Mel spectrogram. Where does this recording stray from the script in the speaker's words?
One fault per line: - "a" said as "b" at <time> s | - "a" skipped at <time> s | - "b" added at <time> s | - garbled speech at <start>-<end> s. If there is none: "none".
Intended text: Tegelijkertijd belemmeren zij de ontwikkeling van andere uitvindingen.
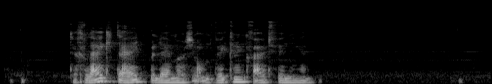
- "zij" skipped at 1.9 s
- "van andere" skipped at 2.5 s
